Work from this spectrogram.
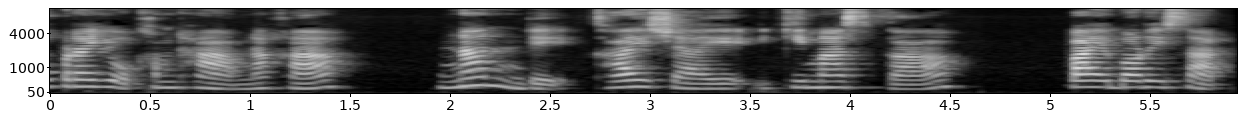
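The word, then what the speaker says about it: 何で: สงสัย ใช่ มั้ย คะ ถ้า ตาม หลัก การ จะ อ่าน ว่า นัน เมื่อ พยัญชนะ ตัว แรก ของ คำ ที่ ตาม มา ข้าง หลัง ตัว อักษร คันจิ ตัว นี้ นะ คะ เป็น พยัญชนะ ใน วรรค ทะ นะ เวลา ถาม ว่า ไป โดย อะไร เรา จะ ใช้ คำ ช่วย เดะ ใช่ มั้ย คะ ซึ่ง เดะ อยู่ ใน วรรค ดะ ก็ เลย อ่าน ว่า นั่น เดะ แต่ พอ ถาม ว่า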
